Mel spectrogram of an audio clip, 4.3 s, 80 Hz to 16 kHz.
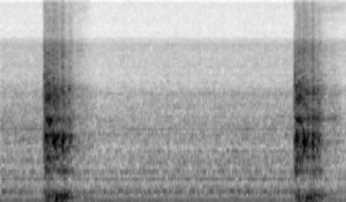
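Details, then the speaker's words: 2015 BMW S1000RR after engine swap, intake cleaned with foam cleaner, fuel pump primed: two brief starter bursts with no firing; cranking briefly to circulate oil, not expected to start until the foam clears. "oil it's not going to start right away because of all that power foam remember the the power foam has got to clear out I'm just circulating it"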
